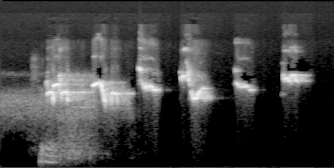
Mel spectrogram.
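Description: American Robin caroling six short, slurred whistled phrases, rising and falling, about two per second, with a brief murmur of voice at the start.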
